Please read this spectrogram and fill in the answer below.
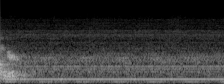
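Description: Omega TWN30 twin-gear cold press juicer running with a steady, even motor hum.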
